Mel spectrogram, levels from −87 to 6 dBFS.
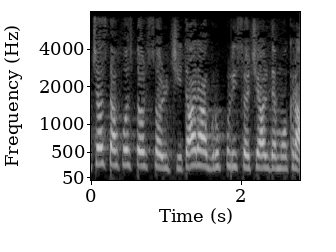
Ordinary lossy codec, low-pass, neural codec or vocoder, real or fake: none; 7.2 kHz; none; real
